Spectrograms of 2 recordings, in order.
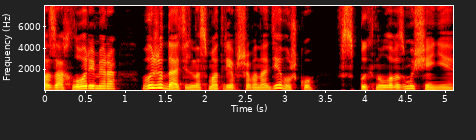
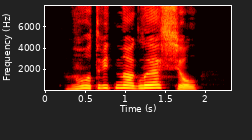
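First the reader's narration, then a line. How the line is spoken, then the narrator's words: Through clenched teeth. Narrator (Russian): процедил Лоример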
